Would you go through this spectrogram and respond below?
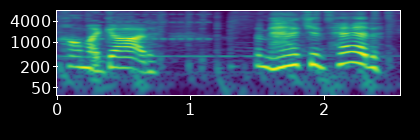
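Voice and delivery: shocked. Real, not acted. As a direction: blurt it out in shock. Shocked by mannequin's head.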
